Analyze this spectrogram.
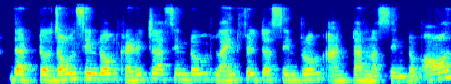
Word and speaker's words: Klinefelter: We can also pronounce that as Klinefelter, but K will be silent. So we can pronounce this as Klinefelter syndrome.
